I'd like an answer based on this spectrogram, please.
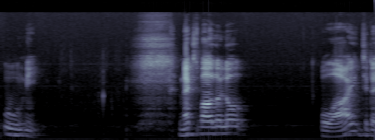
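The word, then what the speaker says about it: uni: Yuta কিন্তু উর মতো উচ্চারণ হচ্ছে উনি, ইউ না কিন্তু উনি।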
